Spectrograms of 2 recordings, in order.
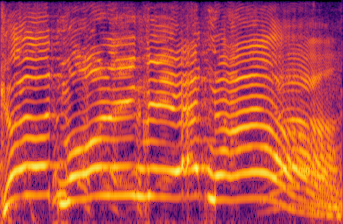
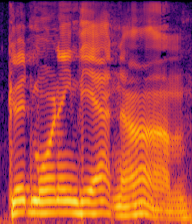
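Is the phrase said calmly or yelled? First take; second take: yelled; calmly. First: The phrase is yelled loudly with high energy. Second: The phrase is said at a calm, normal volume.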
